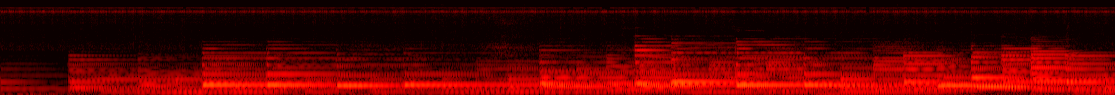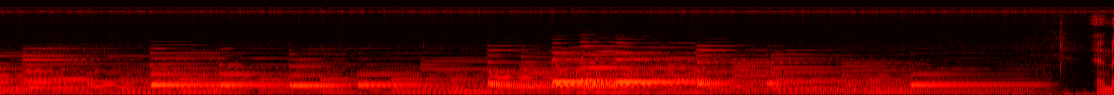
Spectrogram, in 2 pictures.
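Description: Solo piano plays the slow-movement theme of a Schubert sonata, a lyrical melody over sustained chords, steady and moderately loud throughout with no voices.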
